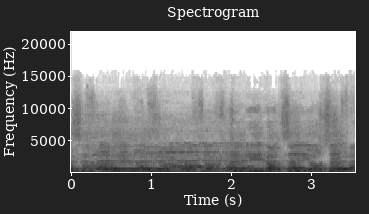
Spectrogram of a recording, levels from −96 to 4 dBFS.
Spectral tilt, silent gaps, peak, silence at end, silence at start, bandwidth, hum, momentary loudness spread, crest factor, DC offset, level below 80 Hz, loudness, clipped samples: -3.5 dB/octave; none; -4 dBFS; 0 s; 0 s; 14.5 kHz; none; 2 LU; 14 dB; under 0.1%; -54 dBFS; -19 LUFS; under 0.1%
